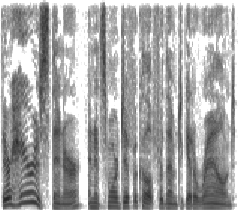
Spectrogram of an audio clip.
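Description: A woman reading a scripted radio news feature in an expressive storytelling manner. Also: low voice, fairly quick, no echo, clean studio sound. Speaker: radio reporter.

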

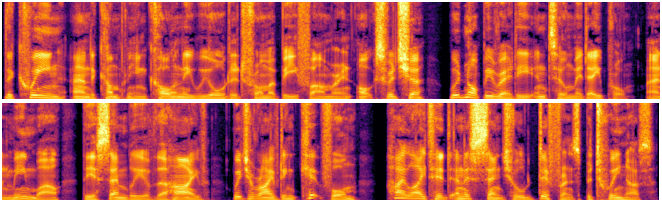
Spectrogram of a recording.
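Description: Low-pitched, expressive male audiobook narrator. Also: normal speed, dry recording, clean studio sound. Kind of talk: scripted audiobook narration of a humorous memoir.

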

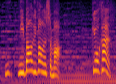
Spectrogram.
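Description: A strict, exasperated mother in a radio drama, speaking. She interrogates and scolds, quick to anger, over faint music. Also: high-pitched, expressive. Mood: accusing, angry. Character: strict, exasperated working mother of a teenage girl. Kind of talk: Mandarin radio drama acting.

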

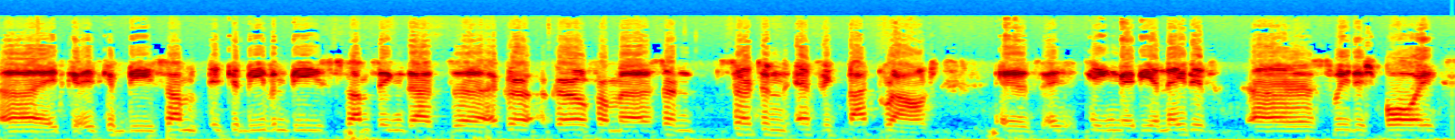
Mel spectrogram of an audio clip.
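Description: Bright-voiced man on a phone line. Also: on the high side, flat delivery, no echo. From Finland. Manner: halting, repeats words often. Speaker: guest commentator. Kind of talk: radio interview.

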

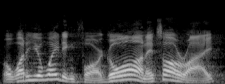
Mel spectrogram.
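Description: A man's voice: a little high, very animated, a little fast, darkish tone, highs cut off. An actor playing a flustered, stubborn, put-upon husband and father with an American accent, stammering and self-pitying in 1950s radio comedy. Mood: putting on cheer. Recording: noisy old 1950s radio recording.

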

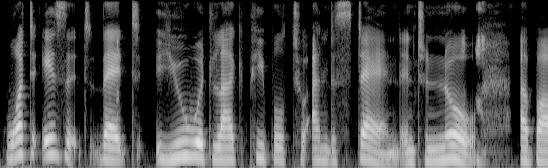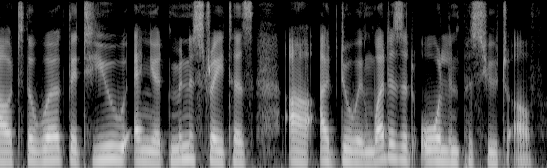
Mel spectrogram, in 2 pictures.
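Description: A South African woman hosts a live radio talk show. Her voice is soft-edged and mellow, captured close and dry, as she moves between guests. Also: lowish voice, measured pace, smooth, no echo. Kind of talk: live panel interview hosting.

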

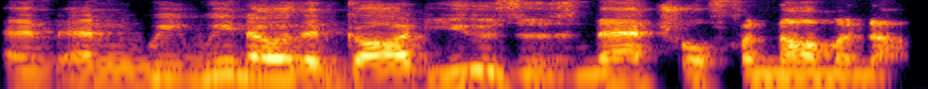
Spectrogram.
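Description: A man's voice: medium pitch, steady tone, moderate pace. A man from South Africa co-hosting a Bible discussion, speaking conversationally and emphatically, repeating words as he goes, on dull lo-fi audio. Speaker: school principal co-hosting a Bible study.

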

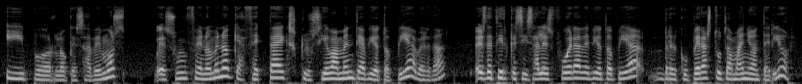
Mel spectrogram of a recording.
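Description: A woman playing a composed, matter-of-fact radio host shrunk to half size, in a scripted radio drama, with a pitched-up voice. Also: fast talker. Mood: composed, inquiring. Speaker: radio presenter. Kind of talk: scripted fictional radio bulletin and interview.

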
